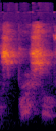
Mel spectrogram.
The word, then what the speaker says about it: espresso: Mohan, you're smart enough to know that it's spelled E SS, not ex.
